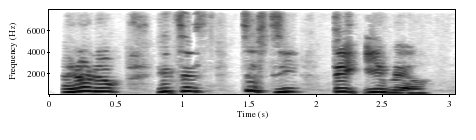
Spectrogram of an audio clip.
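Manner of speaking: acted-out, high, tearful voice, on the verge of crying. Retelling what was said after seeing a zero grade: retelling tearful words. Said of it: "until I started tearing up".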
